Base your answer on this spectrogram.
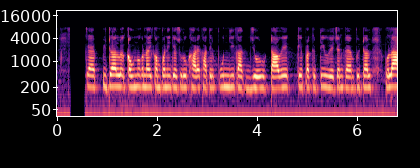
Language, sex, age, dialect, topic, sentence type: Bhojpuri, male, <18, Western, banking, statement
